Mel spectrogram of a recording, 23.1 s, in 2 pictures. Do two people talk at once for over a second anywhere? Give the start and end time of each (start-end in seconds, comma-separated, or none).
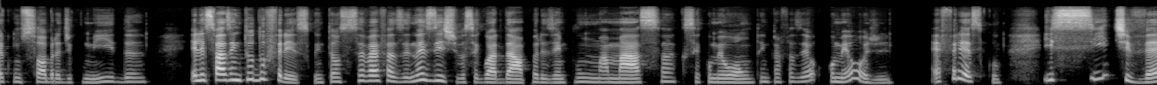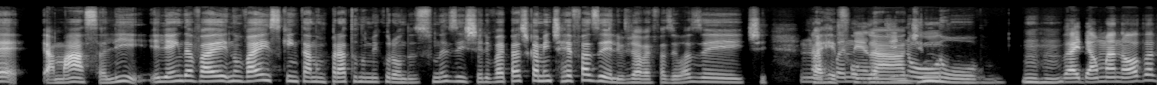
19.7-21.4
